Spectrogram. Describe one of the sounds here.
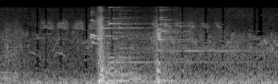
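A short game jingle chimes.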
